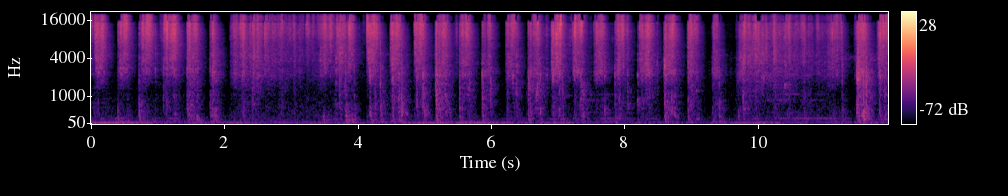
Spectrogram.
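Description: Tarot cards are shuffled by hand in a quiet room, making a rapid, rhythmic series of soft papery riffles and taps that repeat steadily with brief pauses between bursts.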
